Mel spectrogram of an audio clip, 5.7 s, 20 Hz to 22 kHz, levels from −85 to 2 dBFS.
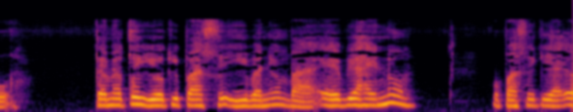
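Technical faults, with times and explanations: Throughout, HE-AAC compression: the speech has heavy codec damage and nothing above about 11.8 kHz. The treble sounds bright but synthetic, and the s sounds come out gritty and lispy. This likely comes from HE-AAC at a low rate, around 16 kbps. The codec spends its bits on the lower spectrum. It rebuilds the upper band by copying lower bands upward under a coarse envelope. Those copied harmonics do not line up with the real ones, so sibilants turn metallic.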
